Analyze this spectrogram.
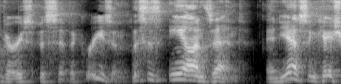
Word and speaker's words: Aeon: This is Aeon's End. And yes, in case you're wondering, that is the correct way to pronounce it.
